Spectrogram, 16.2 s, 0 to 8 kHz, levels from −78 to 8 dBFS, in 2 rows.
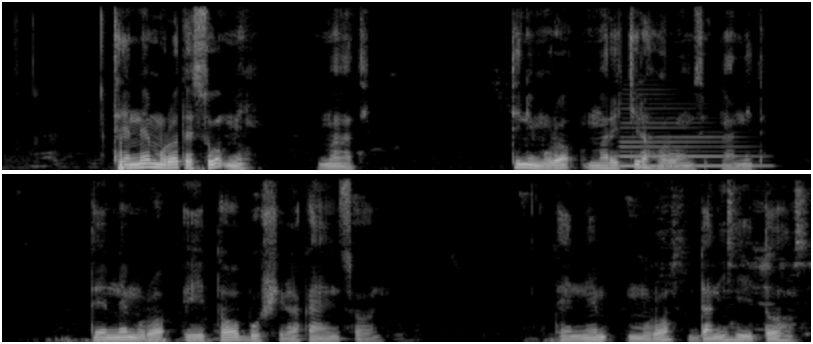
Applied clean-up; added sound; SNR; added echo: none; Wind instrument, woodwind instrument; 10 dB; none.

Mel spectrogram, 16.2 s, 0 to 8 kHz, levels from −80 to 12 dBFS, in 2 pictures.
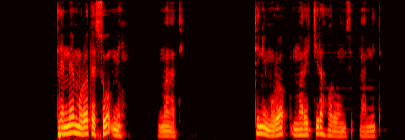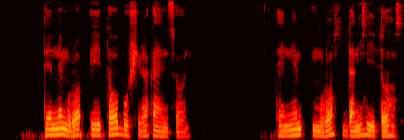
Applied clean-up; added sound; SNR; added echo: neural mask model DeepFilterNet 3.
